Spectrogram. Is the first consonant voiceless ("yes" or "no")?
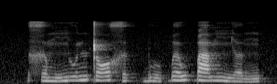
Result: yes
